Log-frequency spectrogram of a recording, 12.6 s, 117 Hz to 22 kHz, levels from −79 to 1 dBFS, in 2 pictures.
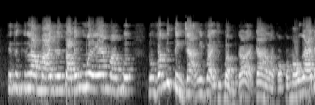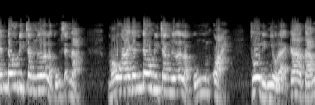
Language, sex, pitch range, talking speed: Vietnamese, male, 210-290 Hz, 245 wpm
